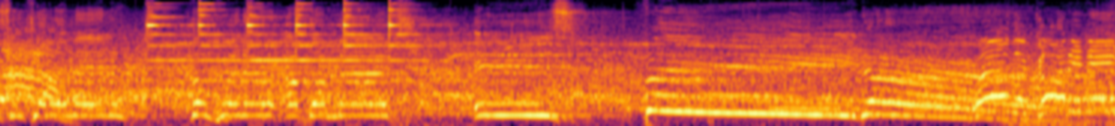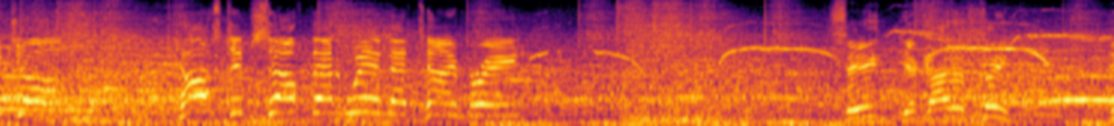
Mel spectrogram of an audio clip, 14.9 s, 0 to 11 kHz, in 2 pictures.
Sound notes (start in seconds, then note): 0.8 bell ringing; 13.6 crowd cheering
